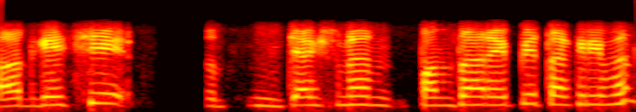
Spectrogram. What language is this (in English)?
Kashmiri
